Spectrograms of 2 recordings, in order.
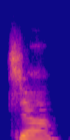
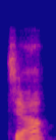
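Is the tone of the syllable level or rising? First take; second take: level; rising. First: The syllable is said without a rising tone. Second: The syllable is said with a low rising tone. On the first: "without the letter F, I think it's it, it should be pronounced as 加" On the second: "the letter F is the low rising tone symbol, and the first one is pronounced as 甲"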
